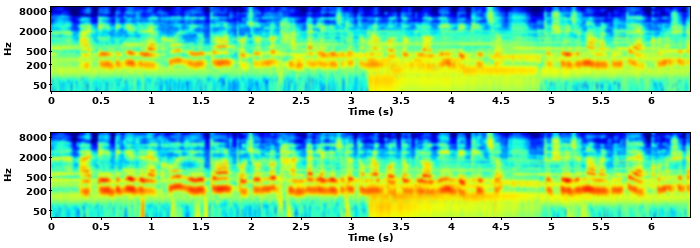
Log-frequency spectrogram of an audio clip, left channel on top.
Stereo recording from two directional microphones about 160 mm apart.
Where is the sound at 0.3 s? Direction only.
40° right (ahead or behind).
